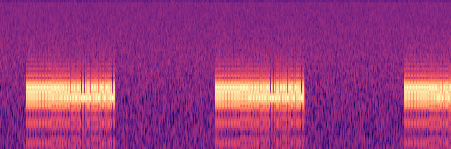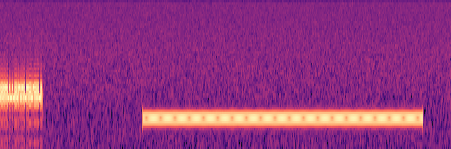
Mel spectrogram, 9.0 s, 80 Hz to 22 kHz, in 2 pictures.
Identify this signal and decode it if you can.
Emergency Alert System (SAME) tones (header bursts, then the 853 and 960 Hz attention tone), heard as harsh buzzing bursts, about 520.83 baud.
